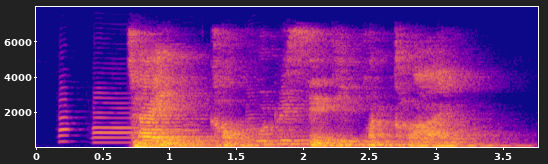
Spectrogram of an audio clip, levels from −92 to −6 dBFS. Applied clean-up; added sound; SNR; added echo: none; Wind instrument, woodwind instrument; 18 dB; reverberation time 1.2 s.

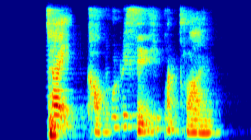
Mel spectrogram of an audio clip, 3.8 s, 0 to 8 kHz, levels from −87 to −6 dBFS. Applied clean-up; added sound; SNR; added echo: neural mask model DeepFilterNet 3.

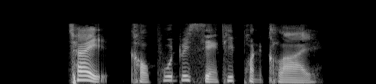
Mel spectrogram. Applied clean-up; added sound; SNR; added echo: none; none; none; none.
